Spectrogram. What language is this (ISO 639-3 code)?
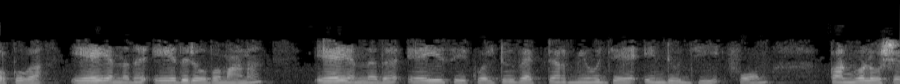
mal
